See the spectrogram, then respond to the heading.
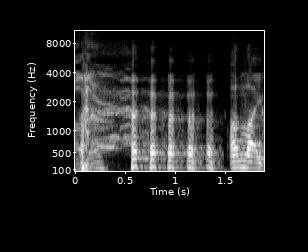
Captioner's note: laughs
